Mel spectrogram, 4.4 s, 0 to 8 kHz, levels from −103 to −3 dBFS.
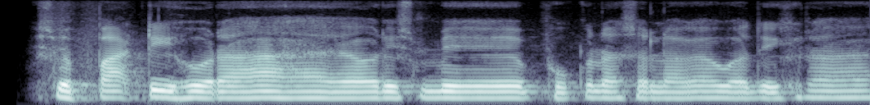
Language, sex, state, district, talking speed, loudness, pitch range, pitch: Hindi, male, Bihar, West Champaran, 195 wpm, -17 LUFS, 135-140 Hz, 135 Hz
